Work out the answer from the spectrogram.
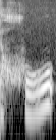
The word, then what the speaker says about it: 和: Quatrième prononciation, c'est deuxième don, 胡. Alors, c'est 胡.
